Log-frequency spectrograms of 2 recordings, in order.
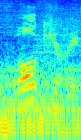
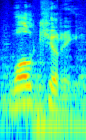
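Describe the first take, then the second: First: The name is said like 'Valkyrie'. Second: The name is said like 'Valkyrie'.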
